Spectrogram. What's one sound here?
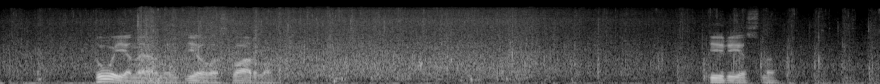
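A young man speaks briefly with animation into a close microphone.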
